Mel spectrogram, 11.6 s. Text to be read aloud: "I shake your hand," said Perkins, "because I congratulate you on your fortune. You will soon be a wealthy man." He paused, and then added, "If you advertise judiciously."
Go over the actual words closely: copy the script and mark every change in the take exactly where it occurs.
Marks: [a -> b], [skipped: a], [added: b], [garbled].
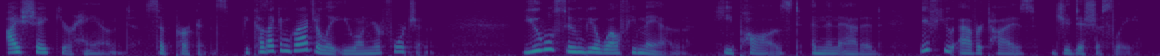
"I shake your hand," said Perkins, "because I congratulate you on your fortune. You will soon be a wealthy man." He paused, and then added, "If you advertise judiciously."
